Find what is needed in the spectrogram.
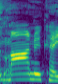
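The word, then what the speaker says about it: Mānuka: No, Manuka. You want the emphasis on the first syllable, so they're kind of right.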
